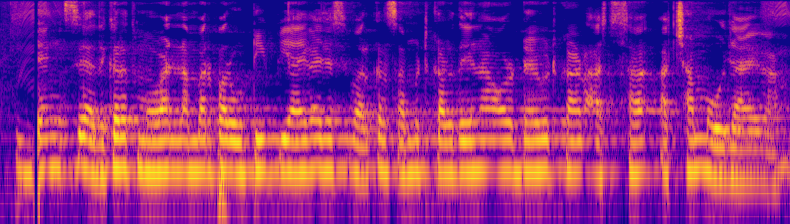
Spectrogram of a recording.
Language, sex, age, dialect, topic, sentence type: Hindi, male, 18-24, Kanauji Braj Bhasha, banking, statement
